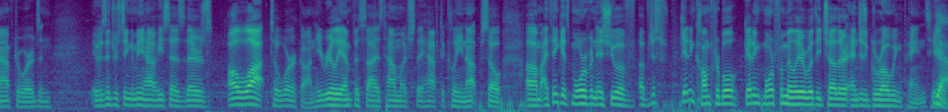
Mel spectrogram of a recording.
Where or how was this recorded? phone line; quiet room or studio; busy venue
busy venue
